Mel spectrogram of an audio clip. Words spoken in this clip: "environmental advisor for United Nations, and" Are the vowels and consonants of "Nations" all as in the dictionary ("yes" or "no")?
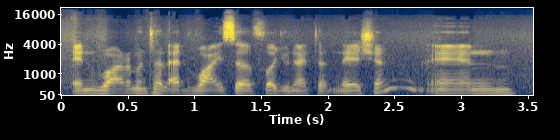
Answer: no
